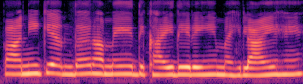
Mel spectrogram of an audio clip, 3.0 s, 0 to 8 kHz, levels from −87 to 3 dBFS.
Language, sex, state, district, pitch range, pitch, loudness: Hindi, female, Madhya Pradesh, Bhopal, 235-255 Hz, 245 Hz, -13 LUFS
